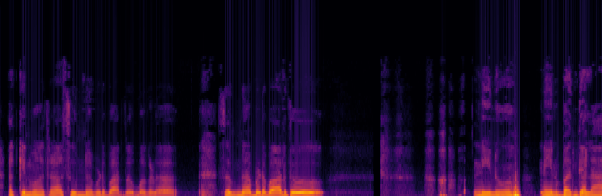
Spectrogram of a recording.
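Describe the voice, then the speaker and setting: A woman's voice: sits high, dark tone, dry recording, pitched below the performer's own voice. A woman voicing the ghost of a dead older mother who tenderly laments and urges revenge.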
